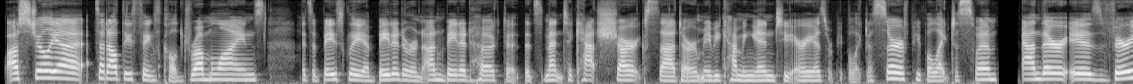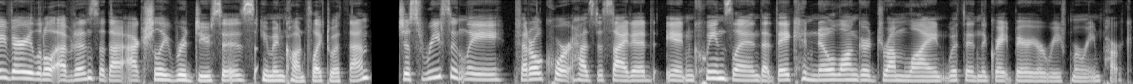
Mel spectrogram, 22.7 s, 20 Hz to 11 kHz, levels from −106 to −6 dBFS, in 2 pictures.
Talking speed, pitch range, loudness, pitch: 200 wpm, 175-215 Hz, -19 LUFS, 195 Hz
